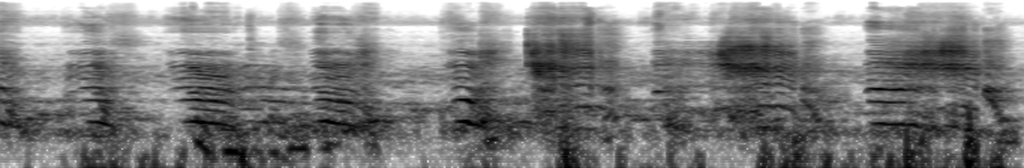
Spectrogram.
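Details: Loud, rhythmic crying in wailing bursts with catches of breath from a newborn baby girl receiving an injection, with adult voices nearby.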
